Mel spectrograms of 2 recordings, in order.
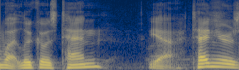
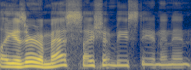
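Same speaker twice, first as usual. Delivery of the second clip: put-on high, loud, baffled, childlike confusion. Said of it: "to where you scratch your head and say".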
